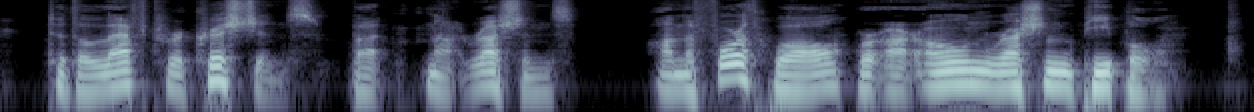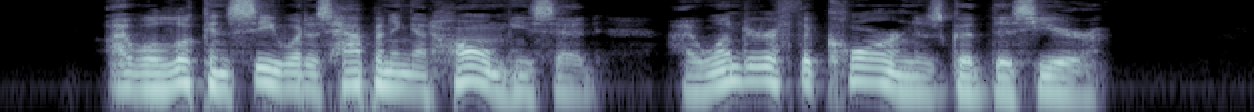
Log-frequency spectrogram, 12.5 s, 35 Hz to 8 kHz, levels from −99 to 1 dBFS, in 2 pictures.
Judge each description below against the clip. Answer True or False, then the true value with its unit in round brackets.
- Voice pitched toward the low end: True (115 Hz)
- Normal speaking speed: True (180 wpm)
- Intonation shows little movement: False (4.6 semitones)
